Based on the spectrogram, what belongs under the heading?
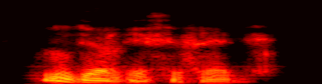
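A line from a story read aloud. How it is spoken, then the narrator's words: Calm advice. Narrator (Russian): Терри спокойно посоветовал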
